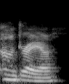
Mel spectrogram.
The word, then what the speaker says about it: Andreya: Is that how you pronounce it, Andreya? It's Andreya, yeah, but I go by Dreya, so.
